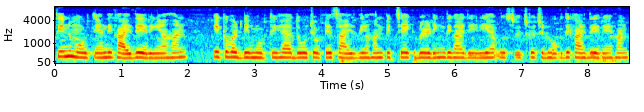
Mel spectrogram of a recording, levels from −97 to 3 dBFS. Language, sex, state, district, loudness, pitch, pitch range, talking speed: Punjabi, female, Punjab, Fazilka, -16 LUFS, 210 Hz, 205-215 Hz, 210 wpm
